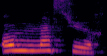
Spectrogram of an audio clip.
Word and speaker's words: on assure: vocês prestem atenção que eu faço o que eu chamo sempre de liaison, ou seja, que eu grudo a primeira palavra, on, né? O som dessa primeira palavrinha seria on, sem eu marcar o N. Mas como a próxima começa com A, o que eu faço é que eu grudo isso aqui, pronunciando o N aqui, nesse caso. Então, on assure.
